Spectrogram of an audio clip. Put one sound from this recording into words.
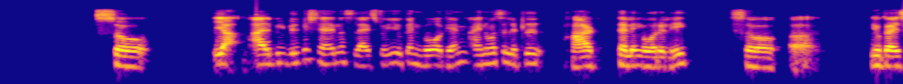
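A young man speaks with animation into a microphone on an online call.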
